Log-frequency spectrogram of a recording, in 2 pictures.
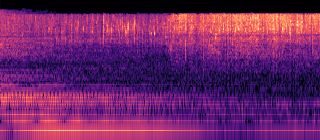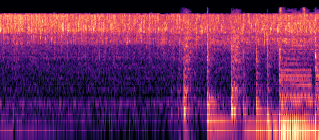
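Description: Sliced beef frying in hot oil in a pan: a steady sizzle.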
